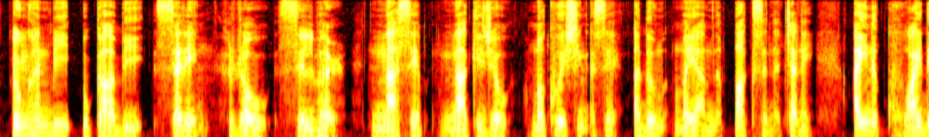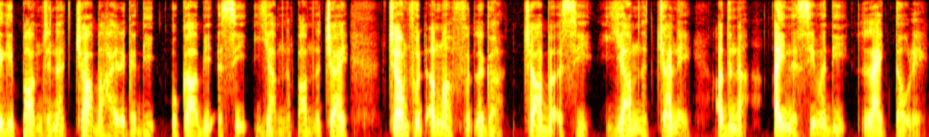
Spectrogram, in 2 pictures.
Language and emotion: Manipuri, neutral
